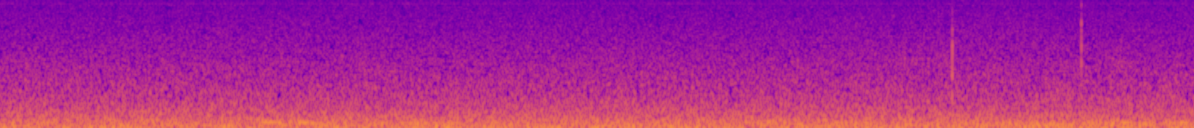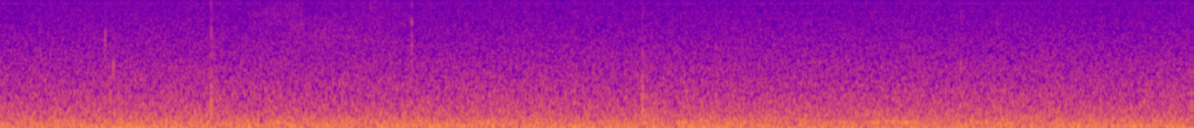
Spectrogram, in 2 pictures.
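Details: Steady hiss of background noise with a few faint scattered clicks; no barking or other animal sounds.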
